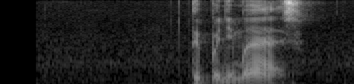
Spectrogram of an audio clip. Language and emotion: Russian, neutral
